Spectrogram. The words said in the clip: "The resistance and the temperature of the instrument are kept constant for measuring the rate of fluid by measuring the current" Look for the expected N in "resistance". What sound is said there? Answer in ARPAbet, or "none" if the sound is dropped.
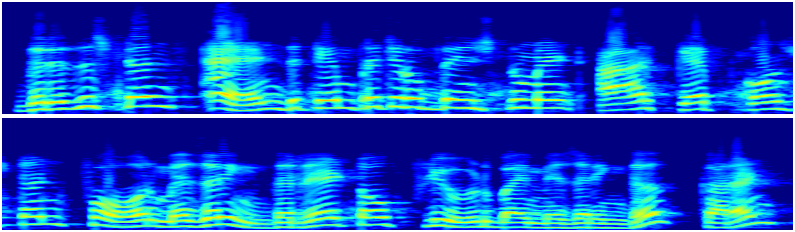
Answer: N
